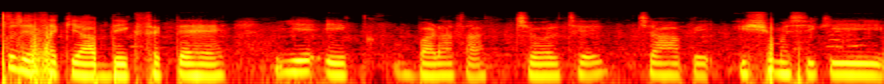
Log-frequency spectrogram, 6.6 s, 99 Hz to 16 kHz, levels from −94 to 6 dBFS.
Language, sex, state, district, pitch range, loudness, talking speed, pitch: Hindi, female, Goa, North and South Goa, 170-185 Hz, -21 LUFS, 180 wpm, 175 Hz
